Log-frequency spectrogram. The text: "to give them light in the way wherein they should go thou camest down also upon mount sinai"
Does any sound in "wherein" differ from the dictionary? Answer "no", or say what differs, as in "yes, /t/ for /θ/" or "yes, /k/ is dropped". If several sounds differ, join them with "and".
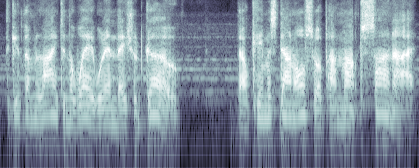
no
